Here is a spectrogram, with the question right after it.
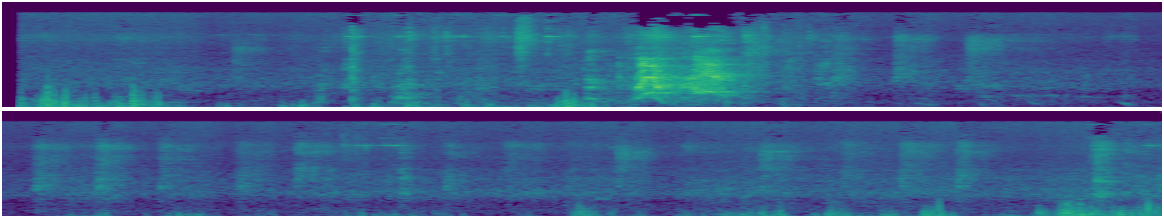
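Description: An Alaskan Malamute greets the neighbours with irregular low woofs, yips and whining talk.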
